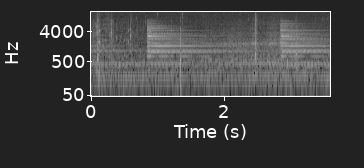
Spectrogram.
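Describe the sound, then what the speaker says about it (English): Bell ringing faintly in a Minecraft world, a few distant metallic strikes with lingering tonal rings spaced across a few seconds over quiet background clicks. "And there's this stupid bell again."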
